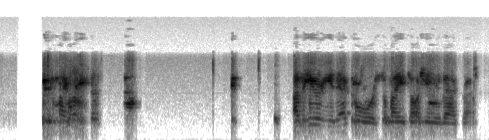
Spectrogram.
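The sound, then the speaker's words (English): A muffled, tinny voice plays back as if through a small speaker, short broken bursts followed by a longer stretch of garbled speech, like a delayed echo in the background; it is the speaker's own voice being heard back. “I'm hearing an echo or somebody talking in the background.”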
